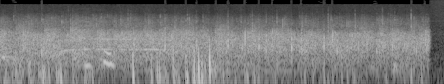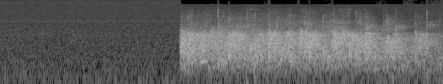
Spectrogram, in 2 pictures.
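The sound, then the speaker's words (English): An audience at Oak River breaks into sustained applause welcoming a speaker, a dense, steady clatter of many hands with a few whoops, cutting out abruptly for about two seconds before the clapping resumes just as full. “So just give her a big old Oak River welcome, okay?”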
